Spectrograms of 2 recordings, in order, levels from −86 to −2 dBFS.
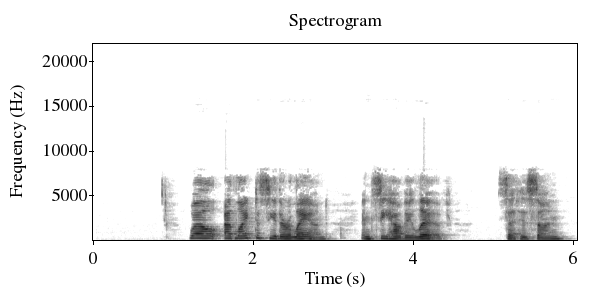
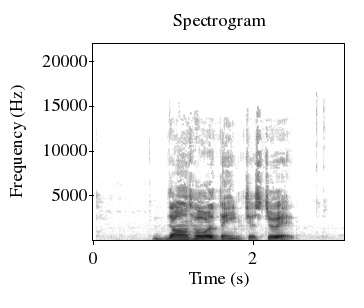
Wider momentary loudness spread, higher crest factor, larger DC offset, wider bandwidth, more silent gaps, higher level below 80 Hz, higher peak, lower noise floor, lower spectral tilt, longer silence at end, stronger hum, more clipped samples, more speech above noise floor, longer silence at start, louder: about the same, 13 LU vs 11 LU; about the same, 20 dB vs 16 dB; neither; second, 8.4 kHz vs 14 kHz; neither; second, -64 dBFS vs -58 dBFS; first, 0 dBFS vs -4 dBFS; first, -75 dBFS vs -69 dBFS; second, -3.5 dB/octave vs -6 dB/octave; second, 0.2 s vs 0.7 s; neither; neither; first, 56 dB vs 52 dB; first, 1.2 s vs 0.75 s; about the same, -19 LUFS vs -17 LUFS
